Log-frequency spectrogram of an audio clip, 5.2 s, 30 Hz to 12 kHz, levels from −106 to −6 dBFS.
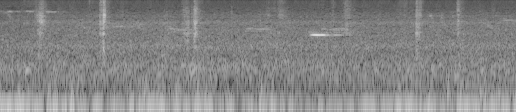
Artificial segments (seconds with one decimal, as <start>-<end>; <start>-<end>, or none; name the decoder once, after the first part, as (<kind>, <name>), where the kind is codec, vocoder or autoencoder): none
